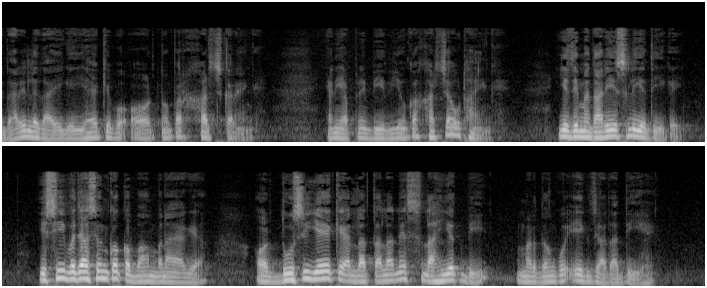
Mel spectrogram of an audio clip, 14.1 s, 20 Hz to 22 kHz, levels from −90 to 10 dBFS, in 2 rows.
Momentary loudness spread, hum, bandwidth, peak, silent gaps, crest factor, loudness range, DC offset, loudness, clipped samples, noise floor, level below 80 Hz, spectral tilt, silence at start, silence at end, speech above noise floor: 16 LU; none; 11.5 kHz; -2 dBFS; none; 18 dB; 10 LU; under 0.1%; -21 LUFS; under 0.1%; -57 dBFS; -48 dBFS; -7 dB/octave; 0 s; 0.5 s; 37 dB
